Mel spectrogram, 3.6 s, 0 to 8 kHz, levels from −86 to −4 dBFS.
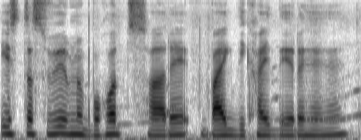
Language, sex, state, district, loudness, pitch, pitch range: Hindi, male, Assam, Kamrup Metropolitan, -20 LUFS, 125 Hz, 115-145 Hz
